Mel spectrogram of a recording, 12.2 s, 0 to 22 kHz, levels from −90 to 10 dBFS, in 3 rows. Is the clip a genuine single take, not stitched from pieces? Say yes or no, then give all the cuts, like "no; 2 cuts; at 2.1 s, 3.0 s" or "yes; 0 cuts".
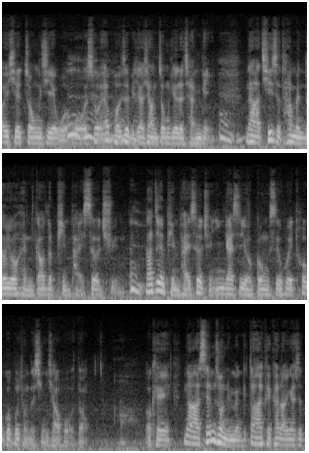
yes; 0 cuts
